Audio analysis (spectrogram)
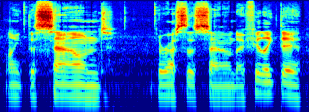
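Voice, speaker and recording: A man's voice: fairly low pitch, little pitch movement, moderate pace, a little hiss or hum. A man hosting a casual let's play, chatting through the game with apologetic asides. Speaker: host of a gaming channel. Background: game music.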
